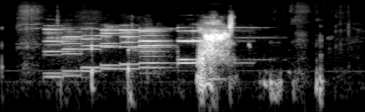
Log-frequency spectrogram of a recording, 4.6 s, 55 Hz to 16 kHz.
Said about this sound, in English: What kind of sound chip do they use in those? That sounds great. Yeah. It's one of the Casio little keyboards. Perfect. It's 8-bit. You guys ever have one of those? It always sounds great. Remember the little toy, little Casio?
